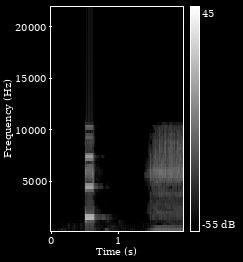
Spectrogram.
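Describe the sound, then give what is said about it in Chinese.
A short, sharp electronic beep, then after a brief pause a countdown timer starts vibrating in its vibration alert mode, one of three alert modes switched with the lower-right button before a countdown, with a steady buzzing hum that continues to the end. “各位听到有那个震动的声音，再来按。”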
